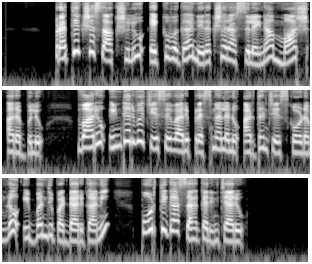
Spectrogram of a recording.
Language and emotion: Telugu, neutral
